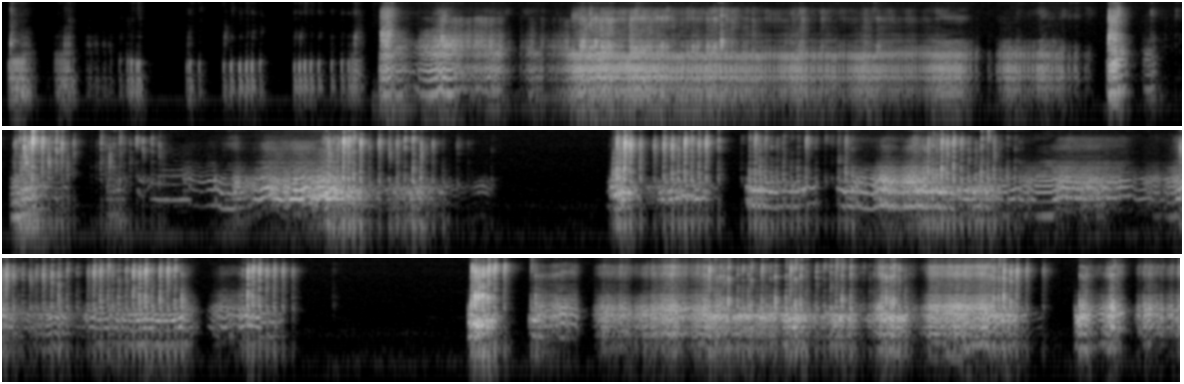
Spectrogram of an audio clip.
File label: FARTS FOR ANIMATION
